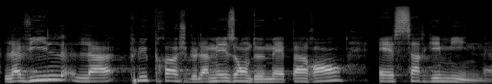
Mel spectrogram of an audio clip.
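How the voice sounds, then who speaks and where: A man with a German accent from Saarland gives a formal, measured academic lecture as a guest theologian. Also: fairly high pitch. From Saarland, Germany, on the French border. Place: large lecture hall at a faculty. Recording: echoey hall with long reverb.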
